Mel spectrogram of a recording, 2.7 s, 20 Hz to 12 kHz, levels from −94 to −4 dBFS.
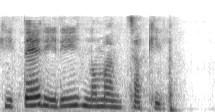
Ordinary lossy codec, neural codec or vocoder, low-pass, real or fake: AAC, 32 kbps; codec, 16 kHz, 4.8 kbps, FACodec; 7.2 kHz; fake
